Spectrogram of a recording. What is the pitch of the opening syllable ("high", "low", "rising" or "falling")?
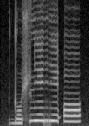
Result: low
